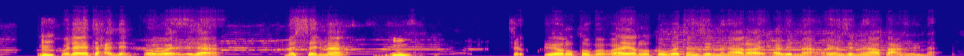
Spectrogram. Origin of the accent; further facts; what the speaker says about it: Mauritania; وما زالت عندنا في موريتانيا تصنع من الجلود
